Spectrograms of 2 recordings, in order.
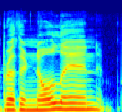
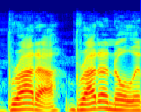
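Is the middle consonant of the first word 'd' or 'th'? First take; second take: th; d. First: The first word has a 'th' sound. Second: The first word has a 'd' sound. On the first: The speaker calls it wrong. "no, not brother" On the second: The speaker calls it right. "I got to say it right"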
